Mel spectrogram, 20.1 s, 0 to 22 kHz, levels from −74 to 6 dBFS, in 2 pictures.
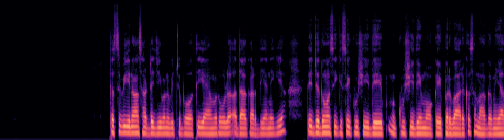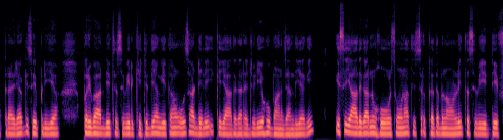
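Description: A recording of speech, with no technical fault to be heard anywhere in it. Nothing stands out at any point, so there are no times or causes to report.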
